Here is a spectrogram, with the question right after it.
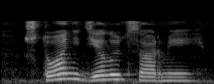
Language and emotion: Russian, neutral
